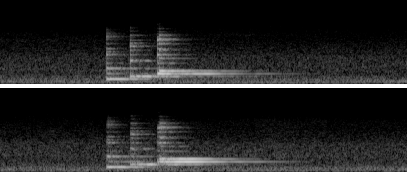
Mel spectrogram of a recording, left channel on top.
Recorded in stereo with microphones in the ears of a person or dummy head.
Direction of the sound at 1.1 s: 35° left (ahead or behind).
